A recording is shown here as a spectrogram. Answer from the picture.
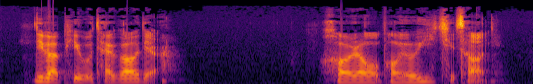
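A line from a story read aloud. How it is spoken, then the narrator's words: Laughing. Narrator (Chinese): 父君笑道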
